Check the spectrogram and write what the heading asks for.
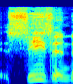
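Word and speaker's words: SEA3ON: Number nine, we will talk about Team Season. That's SEA numeral 3-O-N.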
